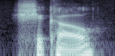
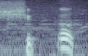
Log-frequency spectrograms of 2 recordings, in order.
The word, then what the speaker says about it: Chicot: I think the T is silent. Chico. It's like chic, right? That's how you say chic.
